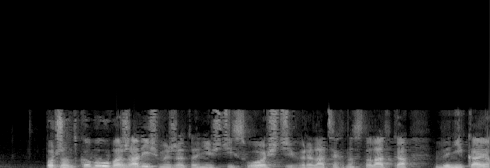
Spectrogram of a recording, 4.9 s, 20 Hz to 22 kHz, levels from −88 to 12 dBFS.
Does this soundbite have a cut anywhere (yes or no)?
no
